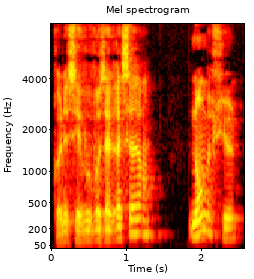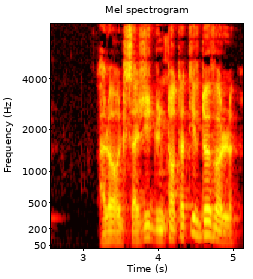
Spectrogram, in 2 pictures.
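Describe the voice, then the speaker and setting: A man reading a novel aloud as a narrator, with measured storytelling that lifts in pitch and volume for quoted speech. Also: expressive. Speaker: audiobook reader. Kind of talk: scripted narration.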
